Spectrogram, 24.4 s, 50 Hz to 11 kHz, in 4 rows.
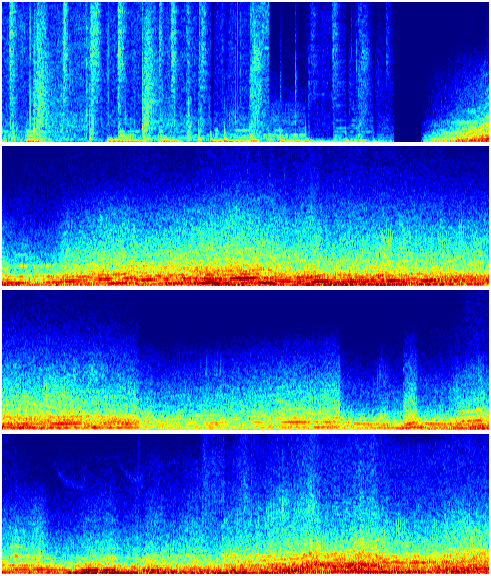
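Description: A 2020 Toyota GR Supra in a VR racing game accelerating through laps, the engine revving up through gears with shifts and dips, a sustained loud drone after a brief opening of clicks and music.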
